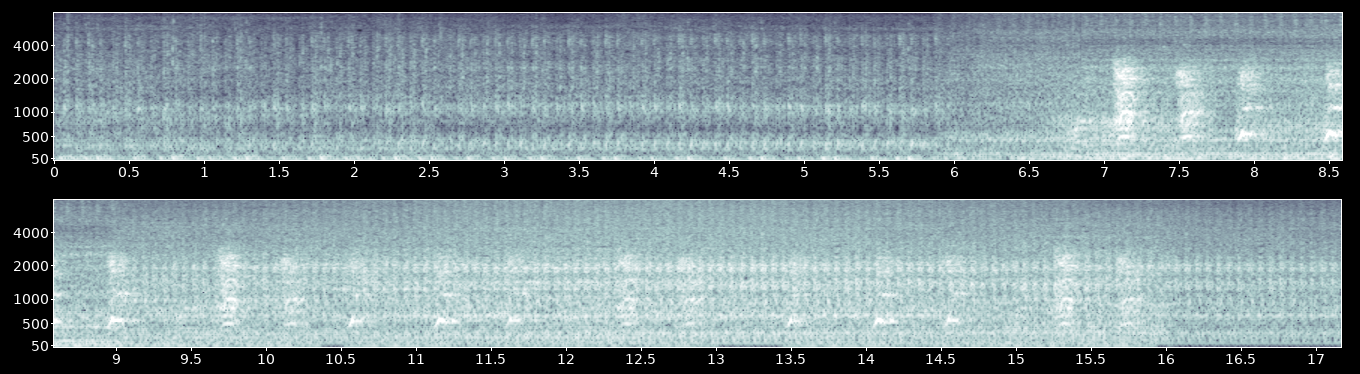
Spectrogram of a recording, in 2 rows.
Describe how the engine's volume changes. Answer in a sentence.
The volume of the engine goes up.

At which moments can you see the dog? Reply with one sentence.
The dog can be heard from 6.6 to 15.9 s.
